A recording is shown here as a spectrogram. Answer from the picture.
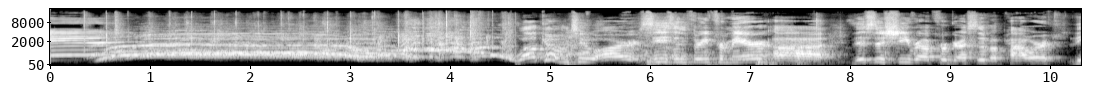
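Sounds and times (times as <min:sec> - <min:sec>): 
scattered clapping: 0:00.0 - 0:05.5
live audience cheering with screams and whoops: 0:00.0 - 0:06.0
speech: 0:04.8 - 0:10.3.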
